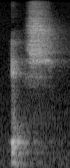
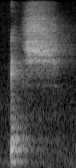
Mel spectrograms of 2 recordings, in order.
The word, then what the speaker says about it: ish: Ish. Ish. The pronunciation is like the word fish without the F, okay? Ish.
